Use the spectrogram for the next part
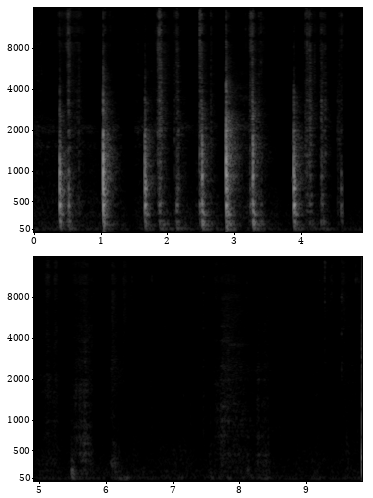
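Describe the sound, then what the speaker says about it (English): Fresh basil being roughly chopped with a knife on a board, about a dozen crisp, fairly close cuts in a quick rhythm over the first five seconds, then tapering to a few scattered taps and near silence. "we're going to take some of that fresh basil and roughly chop that"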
